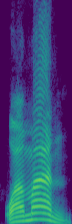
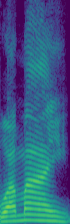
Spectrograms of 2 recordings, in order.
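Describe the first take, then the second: First: The final n sound is clearly pronounced. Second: The n disappears, merging into a y sound.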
